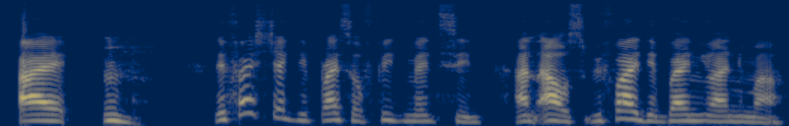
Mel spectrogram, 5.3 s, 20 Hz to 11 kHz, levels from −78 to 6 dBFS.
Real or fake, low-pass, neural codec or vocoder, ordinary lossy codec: fake; 9.9 kHz; vocoder, 22.05 kHz, 80 mel bands, Vocos; none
